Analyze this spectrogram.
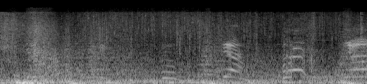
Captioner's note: inferno rages; character grunting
